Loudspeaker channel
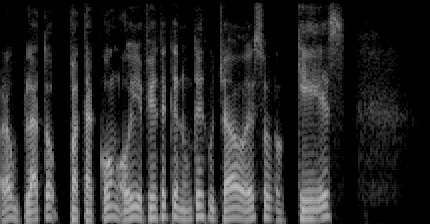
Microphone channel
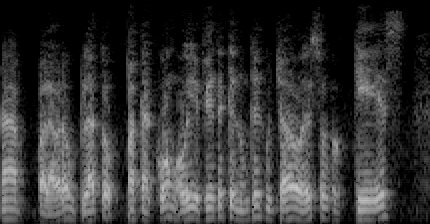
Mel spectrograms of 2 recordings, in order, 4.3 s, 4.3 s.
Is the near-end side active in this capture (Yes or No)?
No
